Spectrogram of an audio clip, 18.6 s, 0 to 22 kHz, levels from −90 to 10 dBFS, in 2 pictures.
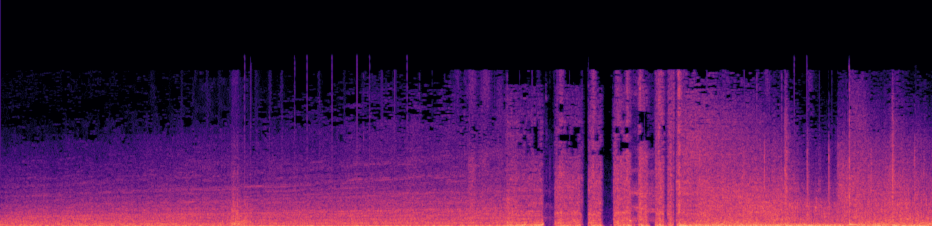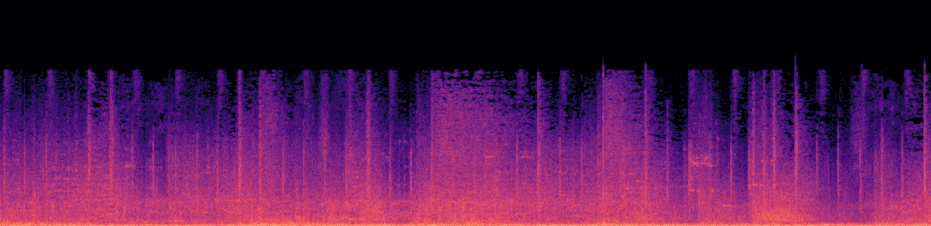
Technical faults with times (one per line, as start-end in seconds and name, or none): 1.69-8.31 periodic USB or driver dropouts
